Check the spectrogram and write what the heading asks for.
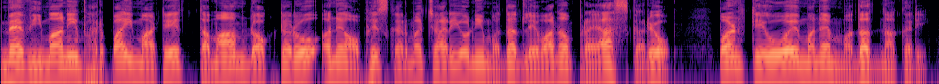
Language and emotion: Gujarati, disgusted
